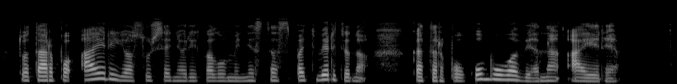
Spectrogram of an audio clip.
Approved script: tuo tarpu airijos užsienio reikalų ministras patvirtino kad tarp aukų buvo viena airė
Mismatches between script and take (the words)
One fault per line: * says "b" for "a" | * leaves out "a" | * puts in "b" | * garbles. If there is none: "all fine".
all fine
